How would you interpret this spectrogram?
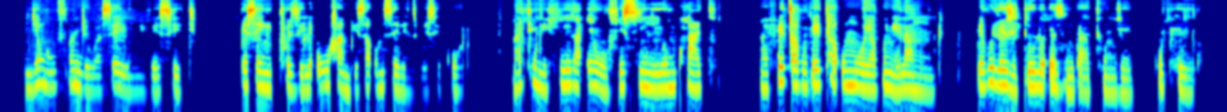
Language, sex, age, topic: North Ndebele, female, 25-35, education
